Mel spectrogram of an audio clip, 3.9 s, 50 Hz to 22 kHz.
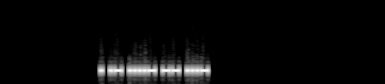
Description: Morse code, heard as a keyed tone, about 52 wpm, 700 Hz. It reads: EA4MV
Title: DXCC-100 Call Signs - 5 Characters - Repeated 3x - 50wpm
